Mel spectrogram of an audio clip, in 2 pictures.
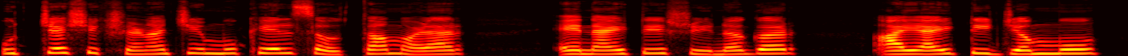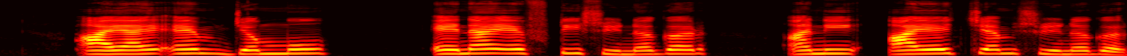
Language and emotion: Goan Konkani, neutral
